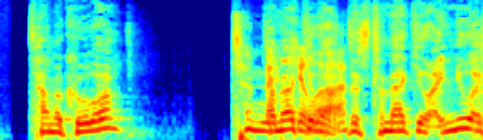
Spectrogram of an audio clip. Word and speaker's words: Temecula: That's Temecula.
